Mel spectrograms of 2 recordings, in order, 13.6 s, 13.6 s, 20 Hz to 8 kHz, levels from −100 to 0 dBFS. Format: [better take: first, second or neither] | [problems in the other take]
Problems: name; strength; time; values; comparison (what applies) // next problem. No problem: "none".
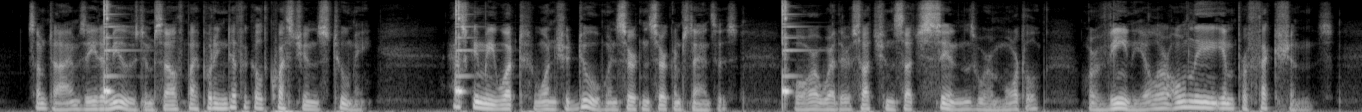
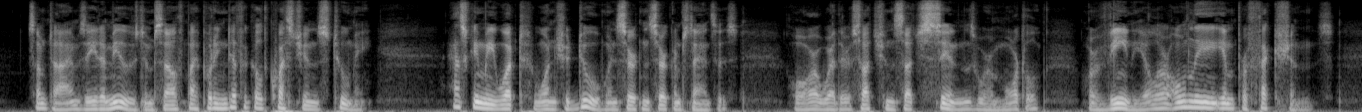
second | background sound (Dishes, pots, and pans); 4 dB below the speech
